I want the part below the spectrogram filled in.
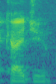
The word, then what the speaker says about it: kaiju: I'm not, like, the greatest judge for kaiju movies because, is that how you pronounce it? – Yeah, kaiju. – Kaiju, yeah, because, like, I don't really like them, typically.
